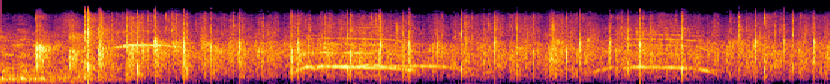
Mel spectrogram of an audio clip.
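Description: Audience members whoop and cheer.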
